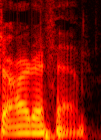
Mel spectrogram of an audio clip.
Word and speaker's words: ARTxFM: It's really just Art FM. Okay. Yeah. Pronunciation wise.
